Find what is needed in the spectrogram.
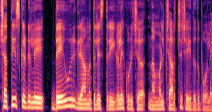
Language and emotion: Malayalam, neutral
